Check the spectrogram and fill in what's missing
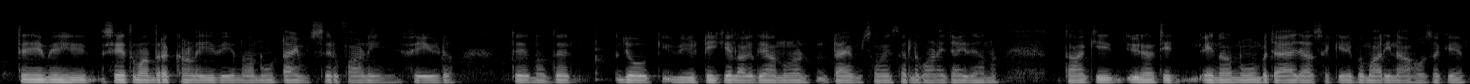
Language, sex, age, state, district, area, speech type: Punjabi, male, 18-30, Punjab, Rupnagar, rural, spontaneous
